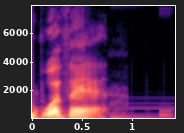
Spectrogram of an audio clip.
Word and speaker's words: Bois Vert: It's spelt like Bois Vert. B-O-I-S-V-E-R-T.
